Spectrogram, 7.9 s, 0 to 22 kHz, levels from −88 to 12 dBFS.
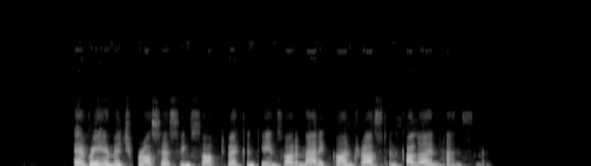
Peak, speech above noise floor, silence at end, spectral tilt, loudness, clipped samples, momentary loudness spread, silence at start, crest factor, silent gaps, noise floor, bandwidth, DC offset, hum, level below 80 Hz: -2 dBFS; over 71 dB; 1.75 s; -7.5 dB/octave; -19 LUFS; under 0.1%; 11 LU; 1 s; 18 dB; 1.78-1.82 s; under -90 dBFS; 7.6 kHz; under 0.1%; none; -64 dBFS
